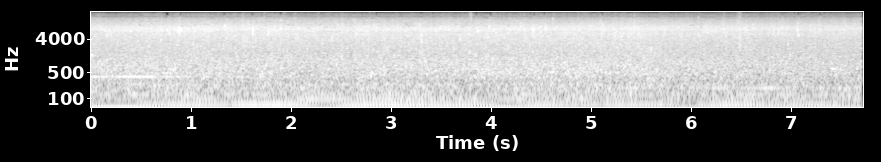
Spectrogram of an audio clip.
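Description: Steady broadband rush of a waterfall in the video game Risen, a constant dense wash of falling water that stays even and unbroken throughout with no voices.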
